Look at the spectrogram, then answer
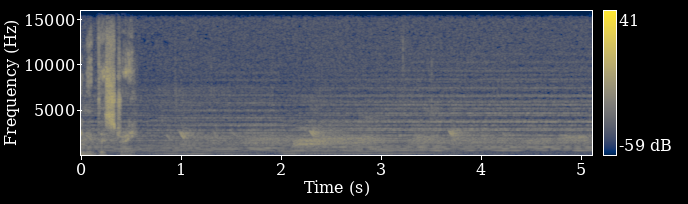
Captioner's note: birds singing; gentle music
